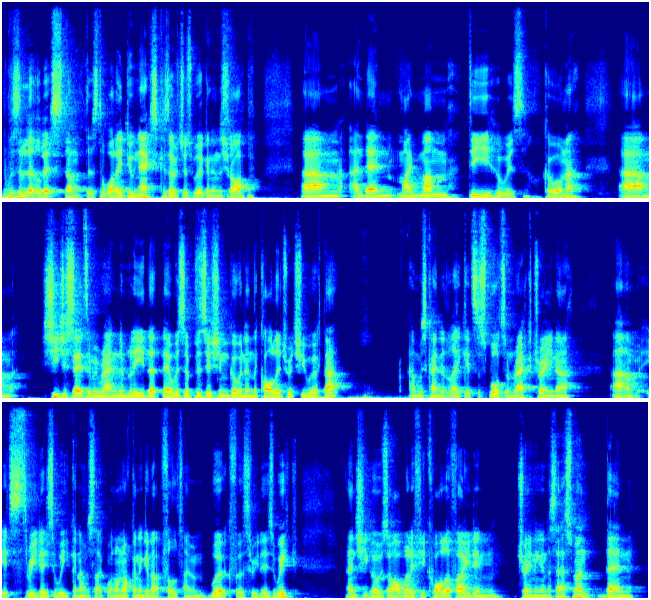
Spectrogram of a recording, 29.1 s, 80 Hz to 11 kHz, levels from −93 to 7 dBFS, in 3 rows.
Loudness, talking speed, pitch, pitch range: -30 LUFS, 200 wpm, 120 Hz, 115-125 Hz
